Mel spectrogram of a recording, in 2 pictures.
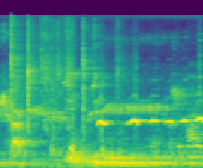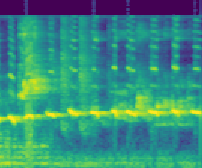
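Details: White-rumped shama singing loudly and energetically, used to lure other shamas into song: a fast run of clear whistled notes, about three or four per second, gently rising in pitch, with a low hum underneath.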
